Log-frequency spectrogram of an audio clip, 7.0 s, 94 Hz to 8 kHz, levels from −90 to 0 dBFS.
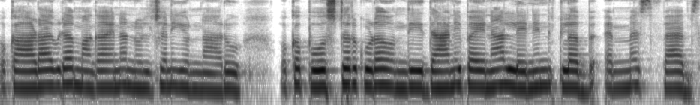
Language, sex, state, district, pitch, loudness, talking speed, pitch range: Telugu, female, Andhra Pradesh, Krishna, 205 Hz, -15 LUFS, 130 wpm, 195-210 Hz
